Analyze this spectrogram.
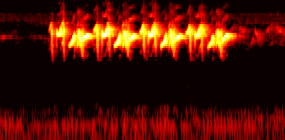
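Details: Sooty-headed bulbul lure recording: a rapid two-second chattering run of repeated bright notes at an even pace, over a low steady hum.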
